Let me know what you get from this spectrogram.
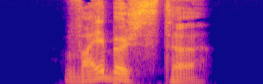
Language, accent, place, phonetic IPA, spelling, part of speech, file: German, Germany, Berlin, [ˈvaɪ̯bɪʃstə], weibischste, adjective, De-weibischste.ogg
- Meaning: inflection of weibisch: 1. strong/mixed nominative/accusative feminine singular superlative degree 2. strong nominative/accusative plural superlative degree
